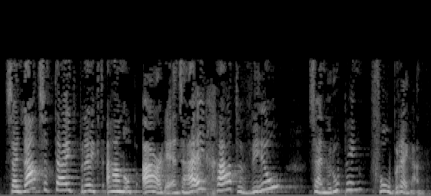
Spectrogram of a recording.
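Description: A woman's voice: high-pitched, sing-song, takes it slowly, pushed and bright, lo-fi sound. A woman preacher giving a sermon, speaking emphatically and asking rhetorical questions of her listeners. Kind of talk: sermon with Bible reading.

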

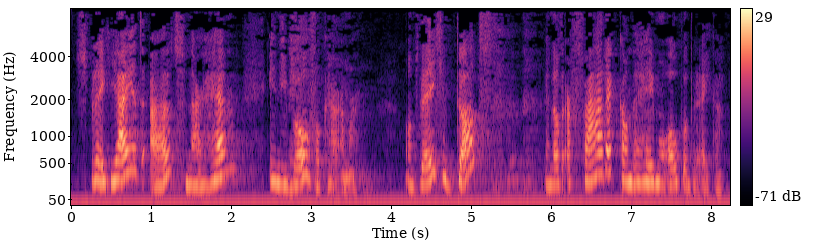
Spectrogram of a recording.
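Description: A woman preaching with a high voice that swoops up and down. She speaks slowly and with weight, lifting her voice for fervent quoted prayers, on a dull lo-fi recording. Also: big pitch swings, a bit bright. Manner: slow, emphatic, rising to fervent quoted prayers. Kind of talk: sermon. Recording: dull lo-fi sound.

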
